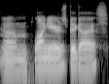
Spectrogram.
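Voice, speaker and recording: A man's voice: fairly low pitch, level tone, extremely slow, a bit bright, smooth, dry recording, highs cut off. Man chatting casually, dry close sound. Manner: informal, playful, prompting with questions. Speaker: podcast co-host. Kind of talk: casual podcast chat.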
